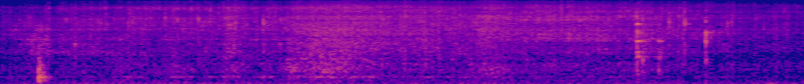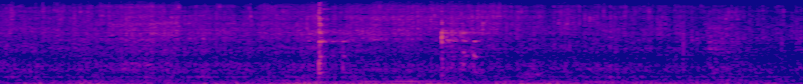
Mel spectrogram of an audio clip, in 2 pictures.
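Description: Eggplant omelette sizzling steadily in hot oil in a frying pan, with a few light clicks of a metal spoon against the pan and bowl as more egg mixture is spooned on.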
